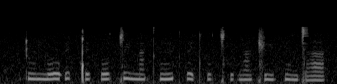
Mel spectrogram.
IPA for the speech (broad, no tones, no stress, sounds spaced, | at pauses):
ʈ ũ n̪ o ʔ ʏ ǃ ʏ k o ǀ y n̪ ã kʰ ũ kʰ ø tʰ u ǀʰ ʏ ɡ ã ǁ y p ũ ɡ͡ǀ a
